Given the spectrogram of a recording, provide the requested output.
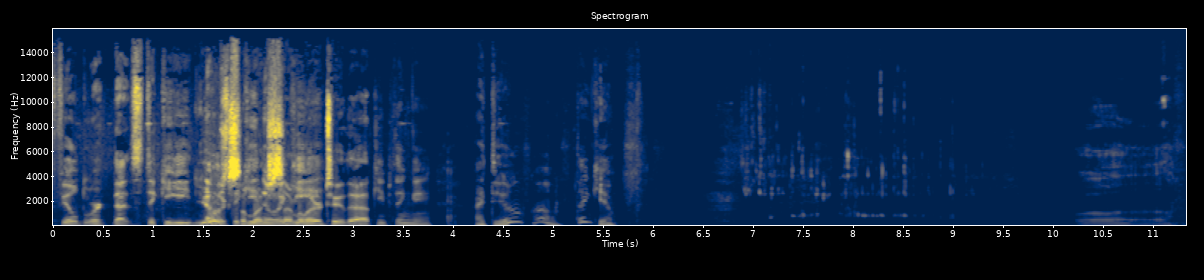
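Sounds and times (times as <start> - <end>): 
speech: 0.1 - 5.9
beer pouring from a can into a glass: 6.8 - 9.6.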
